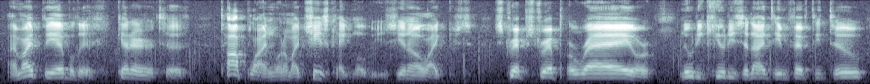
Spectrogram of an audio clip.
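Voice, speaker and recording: A very bright, hard-edged male voice acted by a man plays a sleazy B-movie producer in an audio drama. He is lowish in pitch and brash, spinning his story in crude, wisecracking mid-century showbiz slang. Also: rough recording. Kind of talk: documentary-interview style monologue, mid-century showbiz slang.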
